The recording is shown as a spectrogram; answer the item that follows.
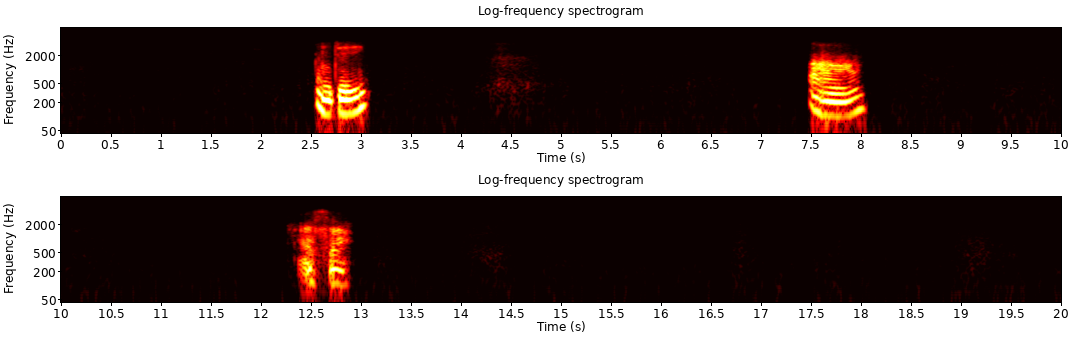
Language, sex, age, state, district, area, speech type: Dogri, male, 18-30, Jammu and Kashmir, Reasi, rural, conversation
